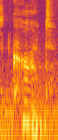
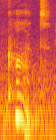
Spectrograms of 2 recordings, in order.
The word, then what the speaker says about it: cot: Today's word is caught. Caught. Notice the spelling of the single syllable word. C-O-T is the spelling. C-O-T.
